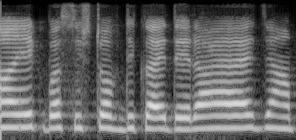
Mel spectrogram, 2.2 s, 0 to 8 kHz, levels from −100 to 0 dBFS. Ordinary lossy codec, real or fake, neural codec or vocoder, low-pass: none; fake; codec, 16 kHz, 1 kbps, X-Codec, HuBERT features, trained on LibriSpeech; 7.2 kHz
